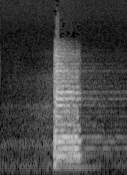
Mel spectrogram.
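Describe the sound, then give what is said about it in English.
A single loud, bright electric guitar chord, doubled and thickened with chorus, rings for about a third of a second before cutting off into a faint reverb tail. “First, you got to double it up. Add a second guitar. And then add some chorus.”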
